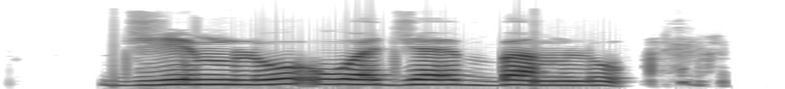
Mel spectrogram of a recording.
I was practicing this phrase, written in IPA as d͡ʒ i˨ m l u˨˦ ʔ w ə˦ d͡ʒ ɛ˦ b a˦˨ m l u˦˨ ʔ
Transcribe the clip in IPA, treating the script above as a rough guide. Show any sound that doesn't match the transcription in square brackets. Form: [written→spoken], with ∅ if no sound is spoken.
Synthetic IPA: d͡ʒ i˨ m l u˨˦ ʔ w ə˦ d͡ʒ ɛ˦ b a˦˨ m l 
